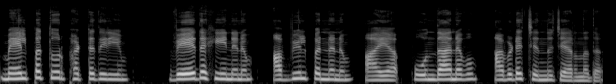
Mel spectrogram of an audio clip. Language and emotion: Malayalam, neutral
